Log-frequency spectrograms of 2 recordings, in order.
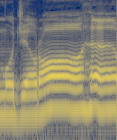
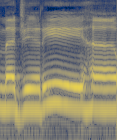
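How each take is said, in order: First: The vowel after r is a plain open a. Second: The vowel after r is tilted toward e. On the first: It is a noun from the four-letter verb. "بضم الميم وفتح الراء والألف بلا إمالة" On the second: It is a noun from the three-letter verb. "فتح الميم مع إمالة الراء والألف بعدها"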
